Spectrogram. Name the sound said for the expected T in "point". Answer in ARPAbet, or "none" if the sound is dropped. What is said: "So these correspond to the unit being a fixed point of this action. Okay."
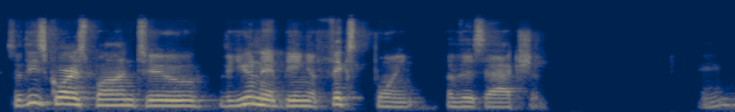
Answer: T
